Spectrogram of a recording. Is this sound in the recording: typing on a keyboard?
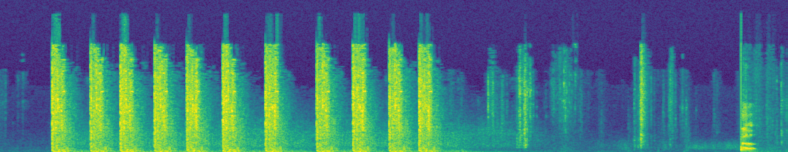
no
